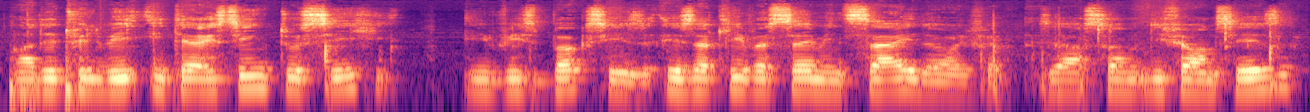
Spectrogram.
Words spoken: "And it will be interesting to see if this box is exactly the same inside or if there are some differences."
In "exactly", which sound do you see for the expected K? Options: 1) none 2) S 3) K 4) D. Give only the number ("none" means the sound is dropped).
1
